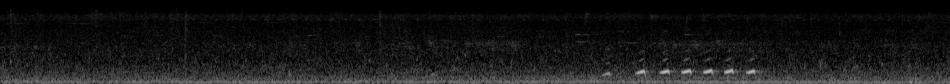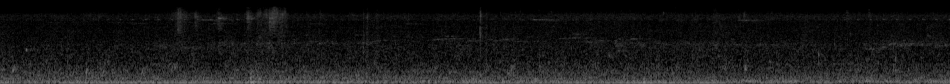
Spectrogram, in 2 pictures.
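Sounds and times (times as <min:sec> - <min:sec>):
low background hiss: 0:00.0 - 0:19.0
bird calling: 0:06.0 - 0:07.6.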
